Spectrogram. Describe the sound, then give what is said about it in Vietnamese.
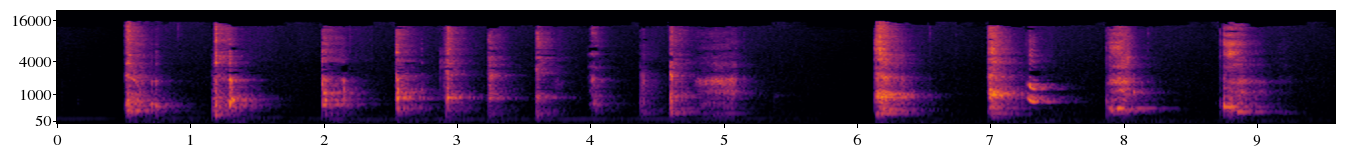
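Dry, hacking coughs from a woman clutching her throat: a rapid run of many short, harsh coughs, a brief pause, then four slower, heavier coughs, all loud and without talk. “Cô ôm lấy cổ mình, ho khan đứng lên.”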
